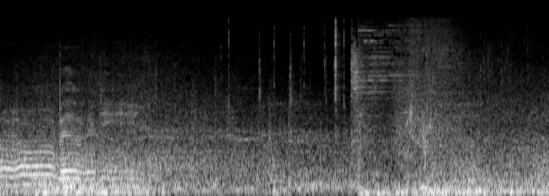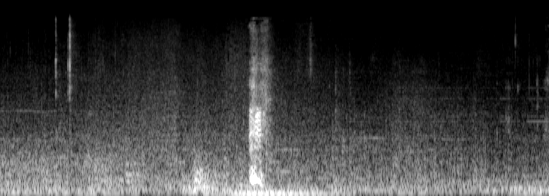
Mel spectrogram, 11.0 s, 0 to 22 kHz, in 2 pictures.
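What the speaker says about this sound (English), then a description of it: "If it isn't raining enough in here" Steady rain hisses over a low rumble of thunder in Divinity: Original Sin 2, with a sharper crack near the end standing out from the constant downpour.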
